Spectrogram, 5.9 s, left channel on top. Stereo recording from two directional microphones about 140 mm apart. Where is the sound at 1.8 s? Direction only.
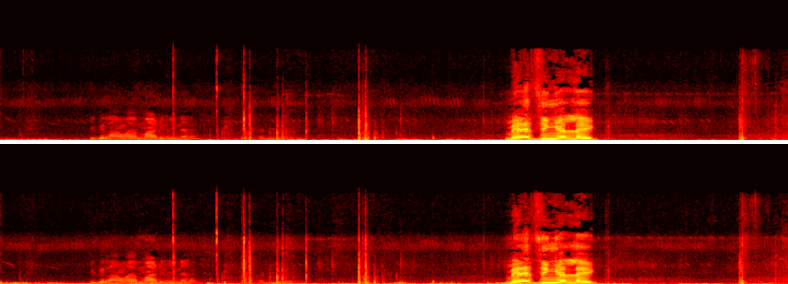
50° right (ahead or behind).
